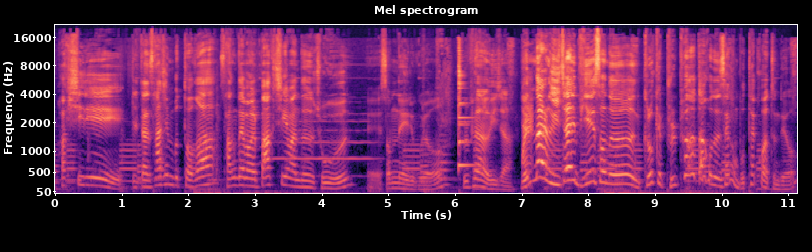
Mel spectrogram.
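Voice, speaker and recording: Brief: male streamer, high lively voice, exclaiming rants, music bed behind. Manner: animated, exclaiming and grumbling. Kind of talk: casual reaction commentary.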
